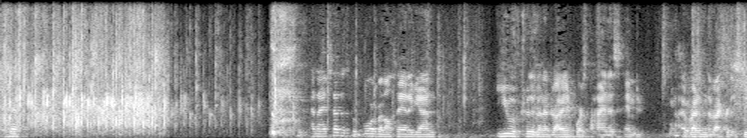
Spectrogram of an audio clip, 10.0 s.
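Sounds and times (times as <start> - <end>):
audience clapping: 0.0 - 3.7
speech: 0.1 - 0.4, 4.2 - 6.0, 6.6 - 9.9.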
